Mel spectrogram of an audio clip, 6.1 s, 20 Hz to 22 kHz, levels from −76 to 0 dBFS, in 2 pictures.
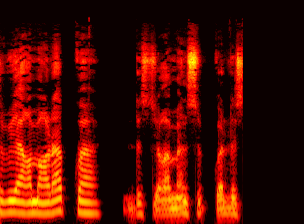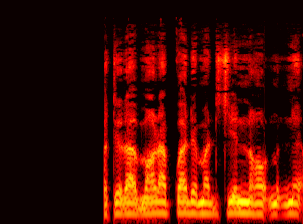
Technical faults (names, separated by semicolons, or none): audio dropout to silence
